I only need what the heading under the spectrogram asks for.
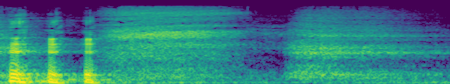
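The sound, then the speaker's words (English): A person takes a deep breath during a hard strength-training workout. Three quick snorting puffs come first, followed by two long, airy breaths that are softer and steady. “I'm now going to take a deep breath and not pass out.”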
